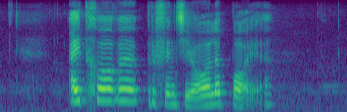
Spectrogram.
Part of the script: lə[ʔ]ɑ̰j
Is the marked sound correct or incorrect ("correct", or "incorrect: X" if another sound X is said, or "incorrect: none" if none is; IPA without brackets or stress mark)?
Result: incorrect: p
